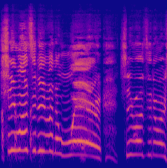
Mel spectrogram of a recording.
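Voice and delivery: high, loud disbelief; incredulous. Real, not acted. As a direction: exclaim it in disbelief. Incredulous outburst.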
